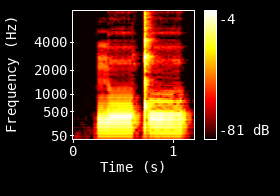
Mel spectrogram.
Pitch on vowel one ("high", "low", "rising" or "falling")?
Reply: low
